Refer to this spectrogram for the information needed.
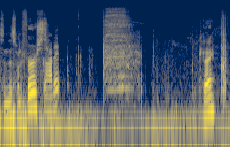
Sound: drill whirring, no additional audio

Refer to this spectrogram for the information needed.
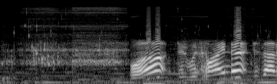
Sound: water bubbles bubbling; deep breathing

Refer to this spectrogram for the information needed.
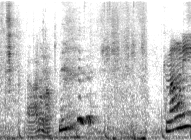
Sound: laughing

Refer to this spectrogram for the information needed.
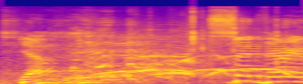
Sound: audience cheers

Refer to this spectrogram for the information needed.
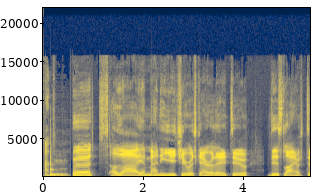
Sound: bonk

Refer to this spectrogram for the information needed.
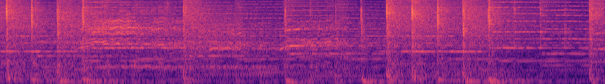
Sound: horse whinnying

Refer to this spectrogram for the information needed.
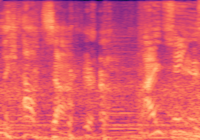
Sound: laughs

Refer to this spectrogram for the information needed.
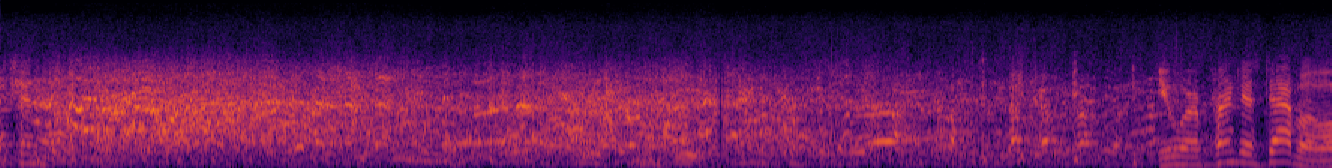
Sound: audience laughter

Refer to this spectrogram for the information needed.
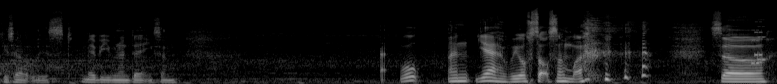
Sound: laughs

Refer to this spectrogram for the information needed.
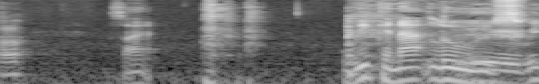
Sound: RJ laughs

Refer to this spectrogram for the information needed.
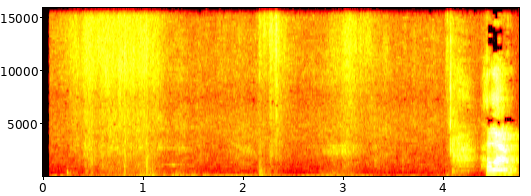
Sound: hair floofing noises

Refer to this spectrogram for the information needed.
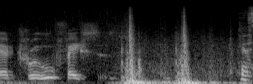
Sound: door lock thuds

